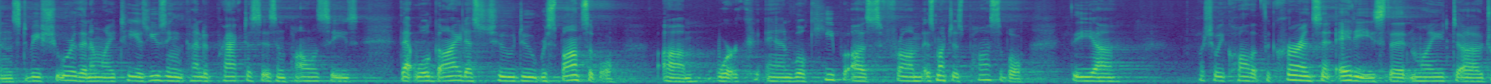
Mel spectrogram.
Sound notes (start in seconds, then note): none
